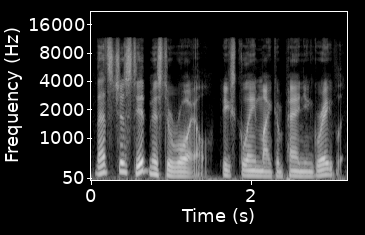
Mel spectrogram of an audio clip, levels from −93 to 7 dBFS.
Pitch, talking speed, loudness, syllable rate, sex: 125 Hz, 170 wpm, -19 LUFS, 5.4 syllables/s, male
